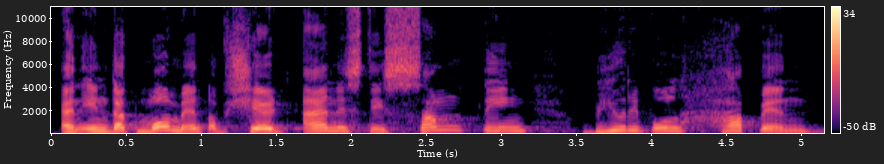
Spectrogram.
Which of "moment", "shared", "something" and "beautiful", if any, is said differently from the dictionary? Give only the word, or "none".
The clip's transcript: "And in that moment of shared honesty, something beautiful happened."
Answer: something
